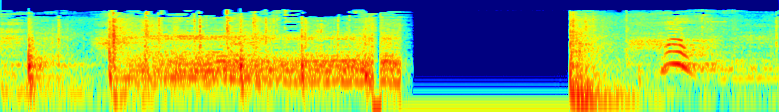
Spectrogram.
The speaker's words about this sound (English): Here. I've locked the back door.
